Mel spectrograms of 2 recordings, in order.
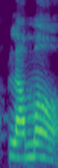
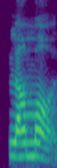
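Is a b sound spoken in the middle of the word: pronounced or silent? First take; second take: silent; silent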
